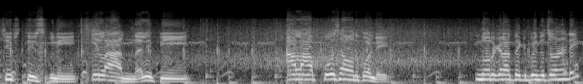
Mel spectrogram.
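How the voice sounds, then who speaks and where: A cheeky young joker. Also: male voice, sits high, animated, a little fast, background noise. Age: young adult. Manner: cocky, wisecracking storyteller. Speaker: friend's son visiting an older man. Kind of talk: film comedy scene.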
